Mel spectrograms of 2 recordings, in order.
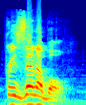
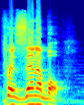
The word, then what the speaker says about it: presentable: Now, let me help you with the pronunciation a little bit more. So for this word, again, the word is presentable. What I want you to focus on is right here, presentable. All right? P-R-E-S-E-N-T-A-B-B-L-E.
